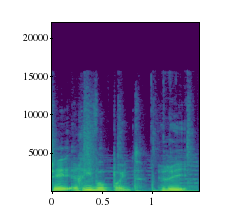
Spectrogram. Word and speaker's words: Revopoint: to use the inspire I'm going to pronounce it in French the scanner from rivopoint I go to Software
